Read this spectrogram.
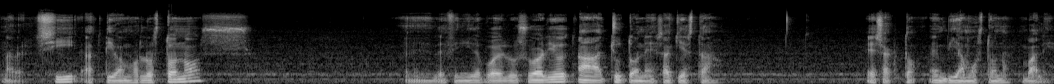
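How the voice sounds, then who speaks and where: A man's voice: deep voice, a little slow, creaky, pauses often, a little hiss or hum. A man demonstrating radio test equipment in a workshop, talking casually and thinking aloud, often correcting himself with fillers. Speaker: radio equipment tutorial host.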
